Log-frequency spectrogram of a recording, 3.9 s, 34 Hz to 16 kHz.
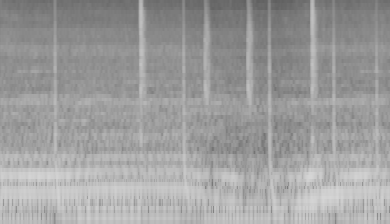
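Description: A lopey, choppy idle from a big engine fitted with a stage 2 truck cam: loud, close rumble broken by uneven pops and lope pulses repeating every half second or so.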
